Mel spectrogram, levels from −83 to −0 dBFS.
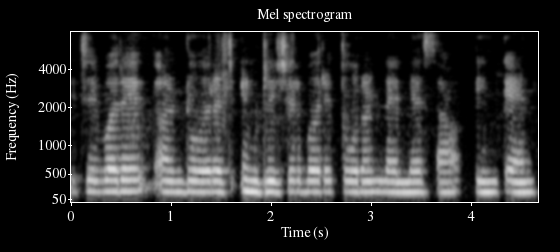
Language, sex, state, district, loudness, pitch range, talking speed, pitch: Konkani, female, Goa, North and South Goa, -18 LUFS, 185-190 Hz, 115 wpm, 185 Hz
